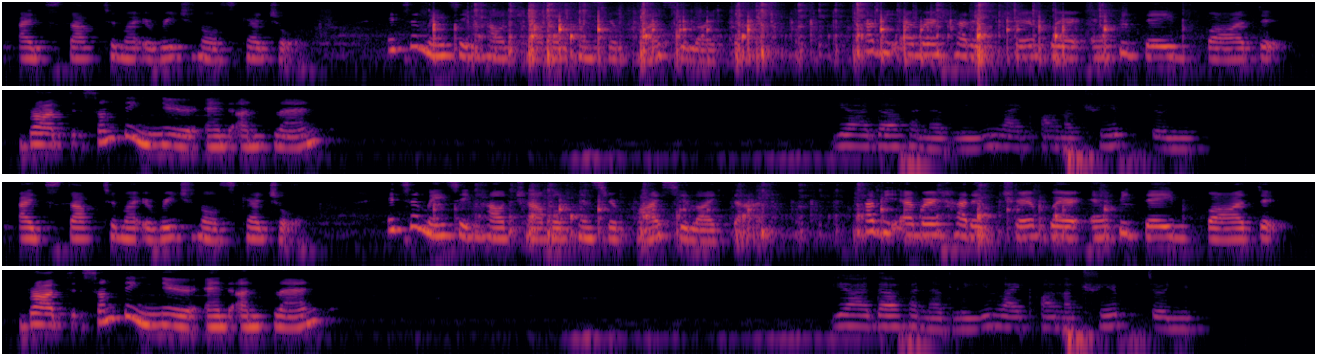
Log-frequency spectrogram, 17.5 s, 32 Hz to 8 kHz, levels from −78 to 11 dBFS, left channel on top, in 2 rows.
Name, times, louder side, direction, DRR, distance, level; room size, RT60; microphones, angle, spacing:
voice 1, 0.0-2.0 2.6-5.1 5.7-8.5 8.9-10.9, right 3 dB, 20° right, 0.3 m, -35 dB
sound 1, 2.8-7.5 7.9-8.0, left 7 dB, 75° left, 0.4 m, -34 dB
voice 2, 14.3-16.7, right 2 dB, 85° right, 0.7 m, -45 dB
5.0 x 2.2 x 2.9 m
head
